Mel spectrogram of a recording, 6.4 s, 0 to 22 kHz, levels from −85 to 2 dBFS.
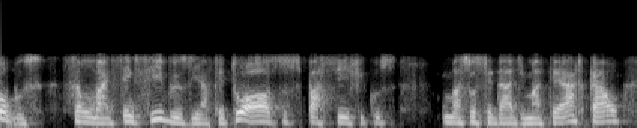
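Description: It's a speech clip with Opus voice compression applied the whole way through, and heavily. Nothing comes through above about 4.4 kHz, so it's muffled, hoarse and a bit robotic. That narrowband SILK coding with a coarse excitation fits a starved bitrate somewhere around 6 kbps.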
